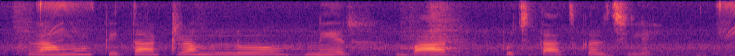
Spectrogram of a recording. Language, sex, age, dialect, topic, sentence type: Magahi, female, 25-30, Northeastern/Surjapuri, banking, statement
